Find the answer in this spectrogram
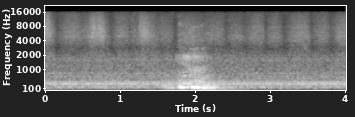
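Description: Cloth wiping a chalkboard: faint rhythmic rubbing strokes over a steady room hum, dying away after the first second and a half. A short, louder sound about two seconds in stands out above the rest.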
